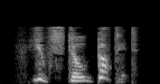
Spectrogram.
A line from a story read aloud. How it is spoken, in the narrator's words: cried Hermione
